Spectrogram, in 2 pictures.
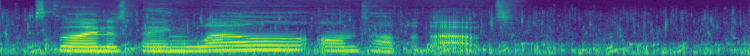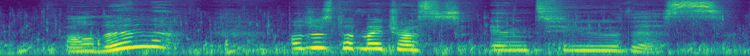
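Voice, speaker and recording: Her voice sits high against a noisy background. As an ASMR roleplay performer, she plays a young alchemist whose chatty, rambling work talk gradually becomes clingy and obsessive in a scripted audio piece.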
